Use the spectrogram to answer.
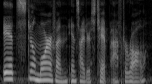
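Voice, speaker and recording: A woman playing a friendly, playful club member in a roleplay audio, gently reassuring a shy newcomer as she speaks directly to the listener. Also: deep voice, expressive, normal speed. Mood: curious, puzzled. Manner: gentle, reassuring, playful, hesitant soft-spoken chattiness.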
